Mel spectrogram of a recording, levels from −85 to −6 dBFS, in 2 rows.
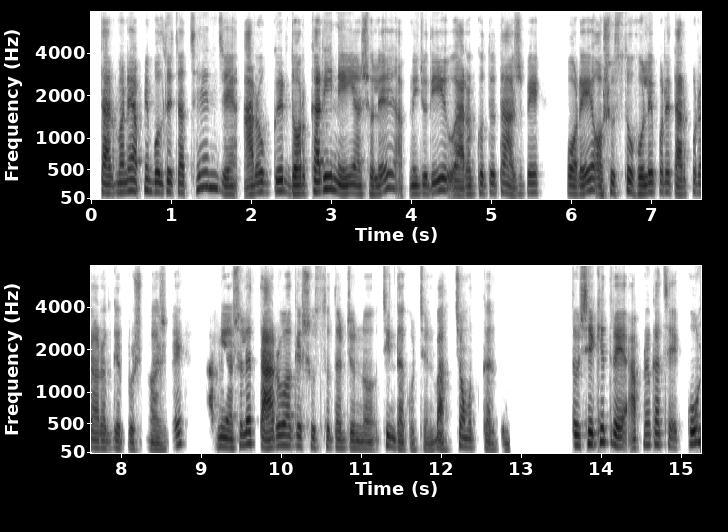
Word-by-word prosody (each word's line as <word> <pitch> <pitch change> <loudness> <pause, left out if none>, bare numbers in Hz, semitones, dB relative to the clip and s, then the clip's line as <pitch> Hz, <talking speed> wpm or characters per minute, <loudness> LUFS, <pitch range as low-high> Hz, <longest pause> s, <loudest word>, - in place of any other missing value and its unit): তার 135 -2 +5
মানে 150 +3 +2
আপনি 200 - -4
বলতে 155 +1 +2
চাচ্ছেন 195 +10 -1 0.2
যে, 120 - +2 0.3
আরোগ্যের 150 +5 +1
দরকারই 155 +9 +4
নেই 125 +1 +4
আসলে 125 0 0 0.2
আপনি 125 - -4 0.4
ও - - -1
আরোগ্যতা 135 +5 -2
আসবে 125 +6 -3 0.4
পরে 125 0 +3 0.2
অসুস্থ 145 -3 -4 0.2
হলে 130 +3 +4
পরে 150 -1 0
তারপরে 115 +6 0
আরোগ্যের 115 -1 -3
প্রশ্ন 105 -1 -7
আসবে, 100 - -6 0.4
আপনি 145 0 -1
আসলে 160 +8 +2 0.2
তারও 135 +6 +6
আগে 155 - -2
সুস্থতার 130 -1 -5
জন্য 115 -2 -2 0.3
চিন্তা 135 -9 0
করছেন। 90 -2 -9
বাহ! 115 -4 +1 0.2
চমৎকার 130 -8 -3
কি - - -12 0.8
তো - - +1
সেক্ষেত্রে 185 -1 +4 0.2
আপনার 165 +1 -5
কাছে 175 0 -1 0.2
কোন 190 +3 +5
135 Hz, 150 wpm, -23 LUFS, 120-155 Hz, 0.8 s, তারও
